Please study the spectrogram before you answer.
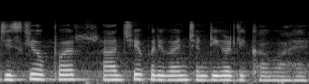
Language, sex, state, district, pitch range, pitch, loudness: Hindi, female, Chandigarh, Chandigarh, 200-220 Hz, 210 Hz, -14 LUFS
